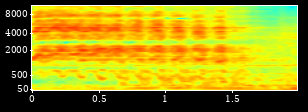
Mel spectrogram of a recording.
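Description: A horse neighs in one loud, sustained whinny lasting about two seconds, its pitch wavering and trembling as it calls out.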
